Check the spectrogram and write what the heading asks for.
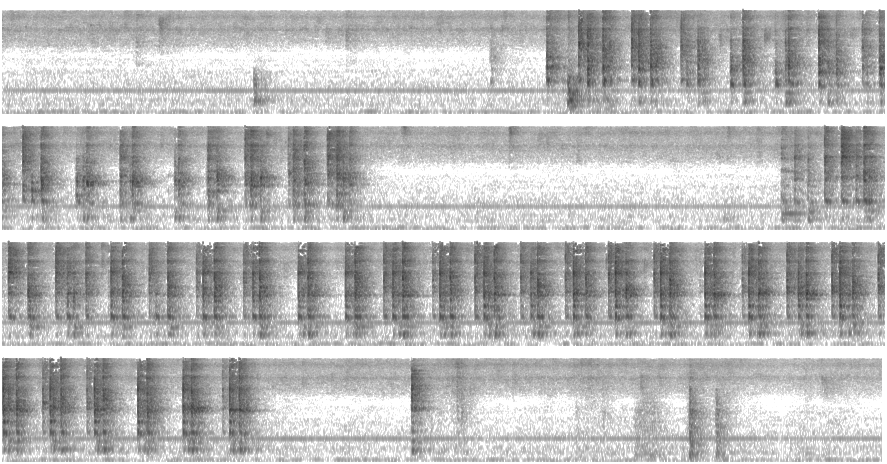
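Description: A metal spoon stirring coffee in a glass jar, clinking rapidly against the glass at about five or six strokes a second, in two bouts with a short pause between.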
